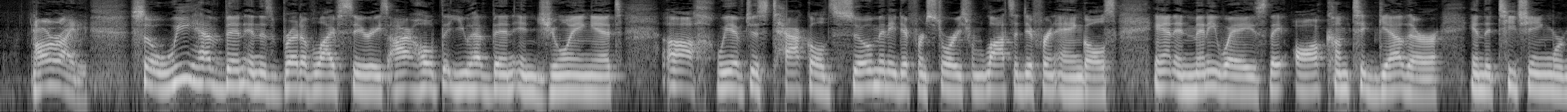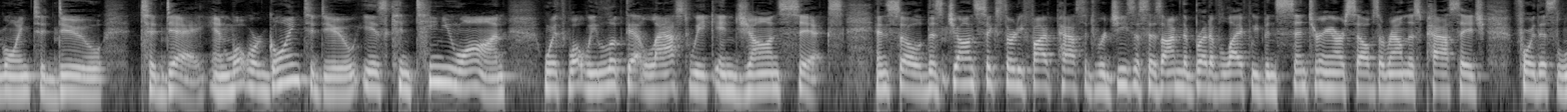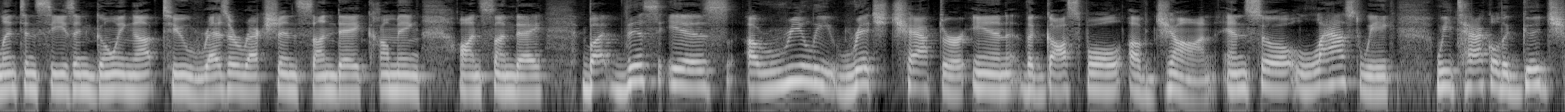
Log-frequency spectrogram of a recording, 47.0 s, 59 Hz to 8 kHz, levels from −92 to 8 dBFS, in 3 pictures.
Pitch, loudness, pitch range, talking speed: 160 Hz, -19 LUFS, 150-175 Hz, 155 wpm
